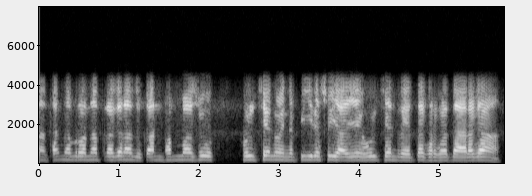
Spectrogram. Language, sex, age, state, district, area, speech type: Manipuri, male, 45-60, Manipur, Imphal East, rural, conversation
